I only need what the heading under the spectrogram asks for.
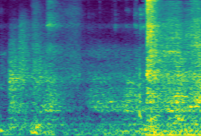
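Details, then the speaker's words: Hyundai Accent CRDi diesel that had no click, no crank, no start, after replacing a faulty socket/connector: catches on one click and settles into a steady, even run with no stumbling; fixed, clean healthy start. "Boom! One click. Okay, tapos na. Ayos na siya mga sir."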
